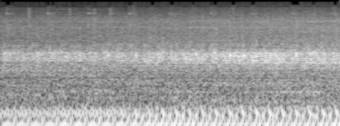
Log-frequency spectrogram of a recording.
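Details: Humvee diesel driven after both loose bolts were tightened, checking whether an earlier noise returns; heavy diesel clatter steady and even at about three beats a second, no rattle on take-off: normal running, no rattle.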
